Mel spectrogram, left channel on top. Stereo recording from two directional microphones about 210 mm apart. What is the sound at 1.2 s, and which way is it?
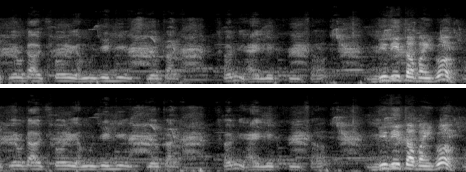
Speech, 40° left (ahead or behind).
